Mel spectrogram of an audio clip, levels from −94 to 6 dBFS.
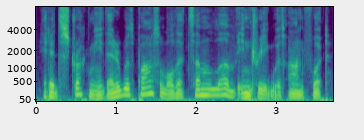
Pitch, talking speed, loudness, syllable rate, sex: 105 Hz, 240 wpm, -16 LUFS, 5.4 syllables/s, male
